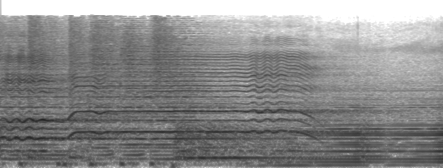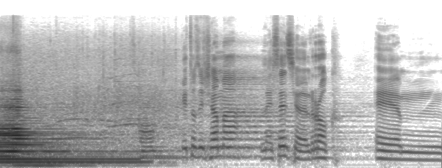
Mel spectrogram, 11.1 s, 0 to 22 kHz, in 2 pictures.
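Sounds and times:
cello bowed low note: 1.5 - 7.6.

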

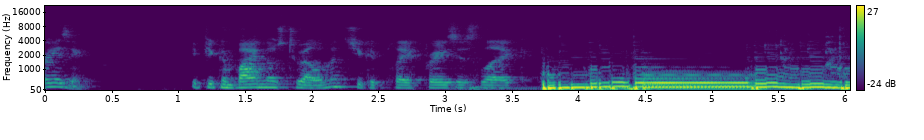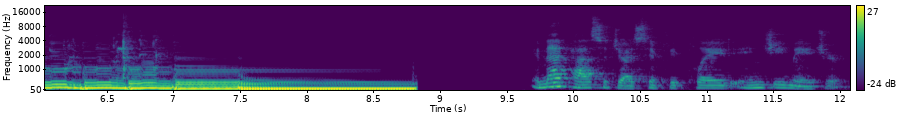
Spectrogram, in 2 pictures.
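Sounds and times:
electric bass guitar playing: 3.6 - 8.8.

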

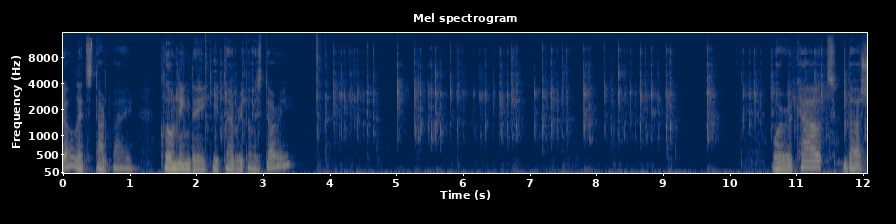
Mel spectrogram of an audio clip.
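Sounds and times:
faint keyboard typing: 1.4 - 3.0, 3.8 - 12.0.

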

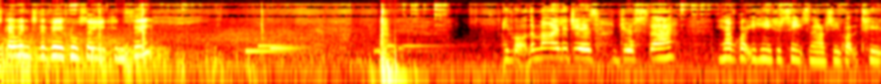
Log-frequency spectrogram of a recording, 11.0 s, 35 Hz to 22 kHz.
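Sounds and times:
electronic dashboard chime: 3.1 - 4.0, 4.7 - 5.7
car door shutting: 4.6 - 5.4.

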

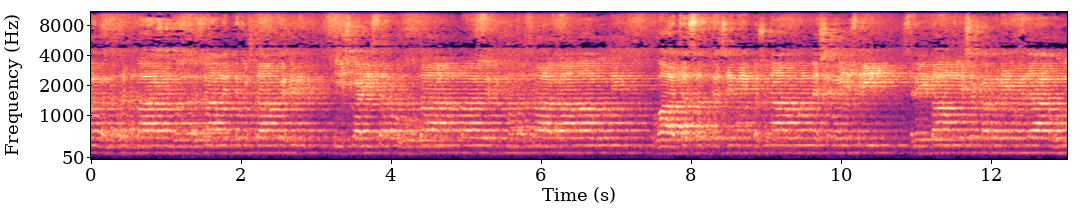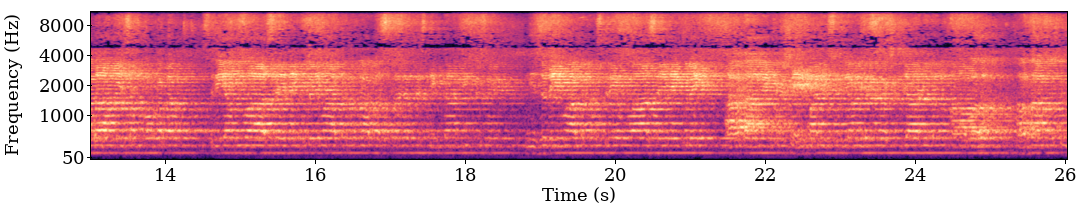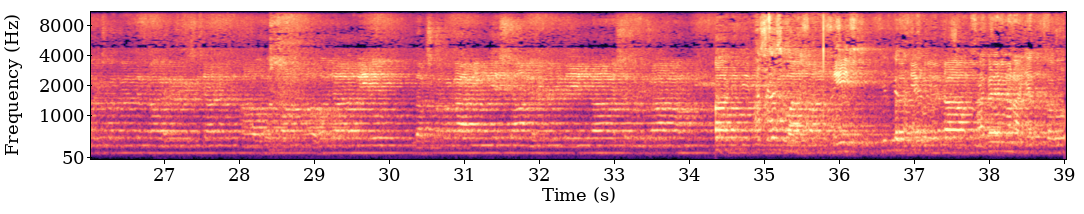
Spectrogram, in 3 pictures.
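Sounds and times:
men chanting mantras: 0.0 - 39.0.

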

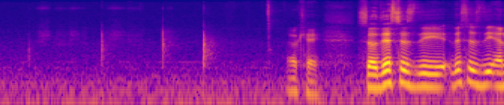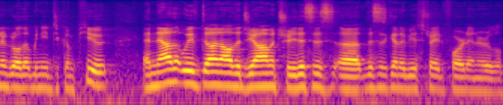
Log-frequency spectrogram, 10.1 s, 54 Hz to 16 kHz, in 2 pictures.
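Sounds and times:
chalk tapping on board: 0.2 - 2.3
chalk scratching on blackboard: 0.3 - 2.2.

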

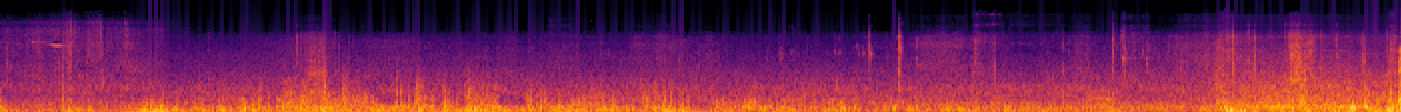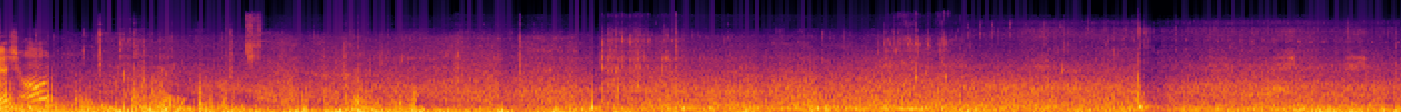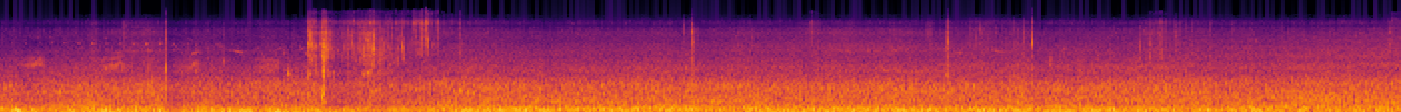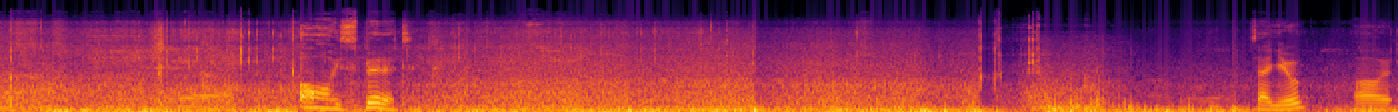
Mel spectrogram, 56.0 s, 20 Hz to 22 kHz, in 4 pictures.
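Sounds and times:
wind rumbling on microphone: 0.0 - 56.0
water sloshing: 22.8 - 25.3, 31.0 - 32.6
fish splashing at surface: 31.1 - 32.4.

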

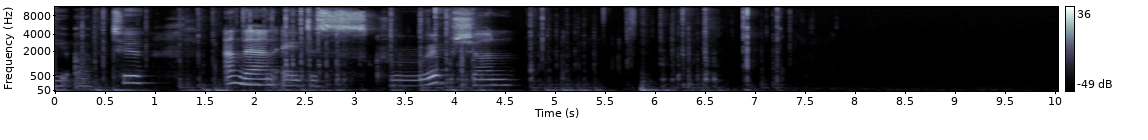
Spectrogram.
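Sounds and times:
typing on computer keyboard: 0.2 - 7.5.

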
